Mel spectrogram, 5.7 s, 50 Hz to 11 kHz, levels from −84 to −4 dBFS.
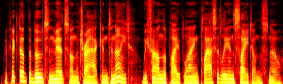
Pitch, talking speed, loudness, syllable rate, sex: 125 Hz, 255 wpm, -17 LUFS, 5.3 syllables/s, male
